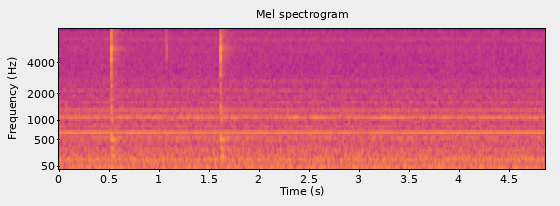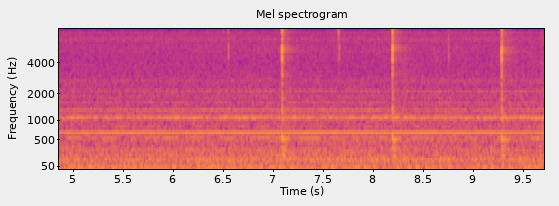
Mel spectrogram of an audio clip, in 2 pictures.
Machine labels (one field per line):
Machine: valve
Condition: abnormal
